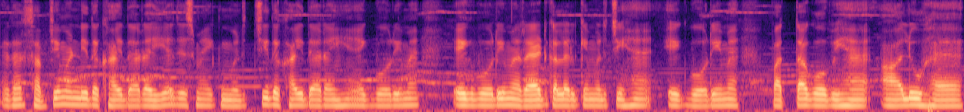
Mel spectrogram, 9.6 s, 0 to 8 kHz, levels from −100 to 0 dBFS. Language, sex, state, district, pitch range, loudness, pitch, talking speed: Hindi, male, Bihar, Bhagalpur, 120-125 Hz, -17 LUFS, 120 Hz, 200 wpm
